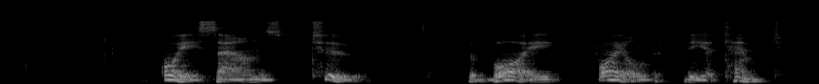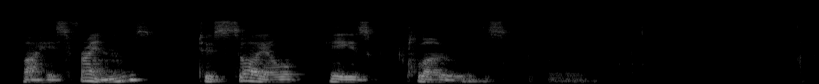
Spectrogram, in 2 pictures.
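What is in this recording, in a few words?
Oi sounds, pronunciation of australian english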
